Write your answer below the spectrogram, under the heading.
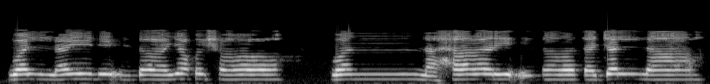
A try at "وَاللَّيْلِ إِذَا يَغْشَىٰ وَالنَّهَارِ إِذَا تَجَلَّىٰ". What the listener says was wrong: دیکھیں واللیل نہیں بولیں گے واللیلی والنہاری.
